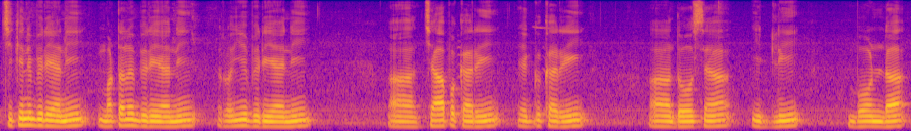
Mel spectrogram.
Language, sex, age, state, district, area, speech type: Telugu, male, 45-60, Andhra Pradesh, Nellore, rural, spontaneous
